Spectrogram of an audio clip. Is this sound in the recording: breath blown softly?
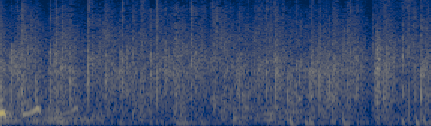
no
